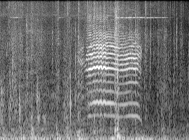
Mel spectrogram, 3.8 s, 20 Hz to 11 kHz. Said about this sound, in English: Once we got going, it was remarkably quiet considering there were 12 sheep and two humans in a Chrysler minivan.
